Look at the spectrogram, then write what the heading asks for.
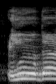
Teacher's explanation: عند، یہاں پر نون میں اخفا ہوگا، نون ساکن کے بعد دال ہے، حروف اخفا میں سے، تو نون میں اخفا کریں گے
